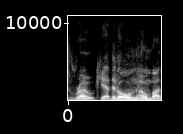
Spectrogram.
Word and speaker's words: Roque: I think it's Roke, yeah, they're all known by their surnames. I think it's Roke, but it's spelt like Roque, so R-O-Q-U-E, I think.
